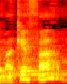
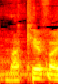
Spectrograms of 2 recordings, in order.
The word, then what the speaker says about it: McEpha: My name is Victor McEpha. McEpha is the right pronunciation.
